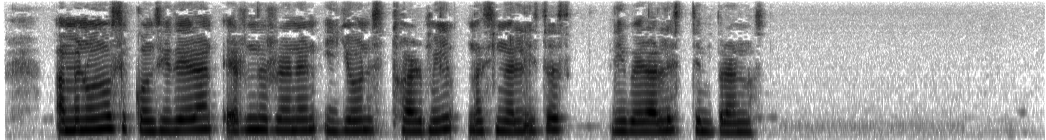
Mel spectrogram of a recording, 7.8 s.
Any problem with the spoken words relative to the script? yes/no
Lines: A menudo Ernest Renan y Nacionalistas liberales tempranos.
yes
